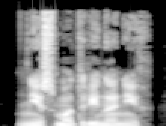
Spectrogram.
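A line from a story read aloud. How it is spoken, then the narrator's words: Quiet. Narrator (Russian): сказал он ей тихо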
